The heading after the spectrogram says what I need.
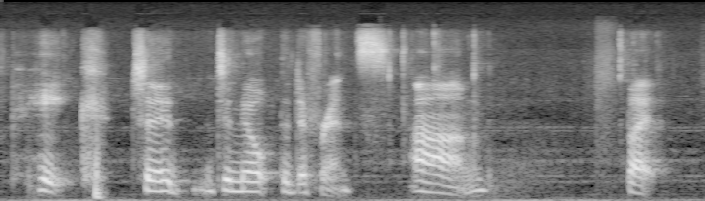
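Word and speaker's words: pak: and there's one called PA K which it's pronounced Paik to denote the difference but ya take and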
